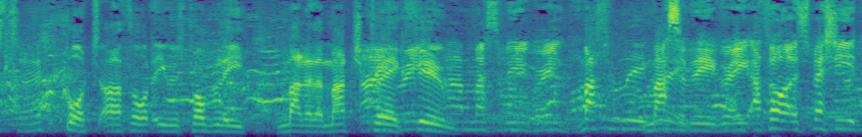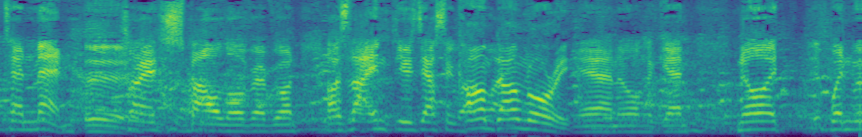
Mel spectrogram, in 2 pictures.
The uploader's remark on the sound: Met at the Hilton.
